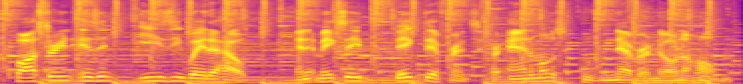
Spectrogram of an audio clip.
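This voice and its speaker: A man's voice: medium pitch, lively intonation, fairly quick, loud music behind the voice. A man narrating a scripted TV news feature as a presenter.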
